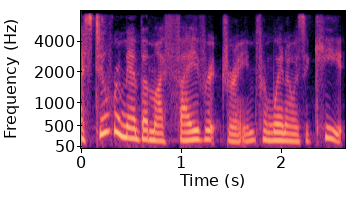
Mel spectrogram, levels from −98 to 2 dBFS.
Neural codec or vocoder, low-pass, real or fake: vocoder, 44.1 kHz, 80 mel bands, Vocos; 7.2 kHz; fake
